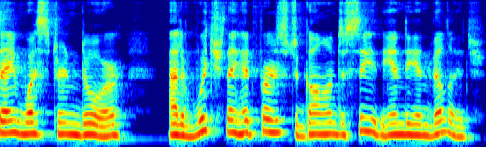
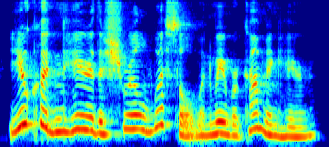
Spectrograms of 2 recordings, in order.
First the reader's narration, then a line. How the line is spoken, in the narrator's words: Arthur exclaimed suddenly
